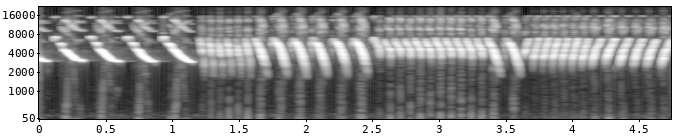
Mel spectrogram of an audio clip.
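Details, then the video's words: Canary singing loudly: high, sweeping downslurred whistles repeated about four times, then a fast rolling trill of rapid, evenly spaced notes that continues to the end. "Suara Burung Kenari"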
